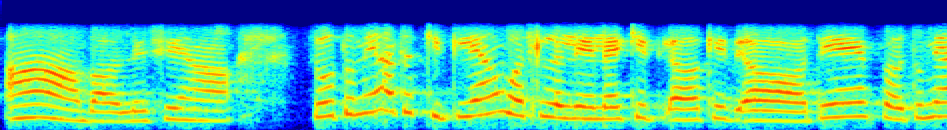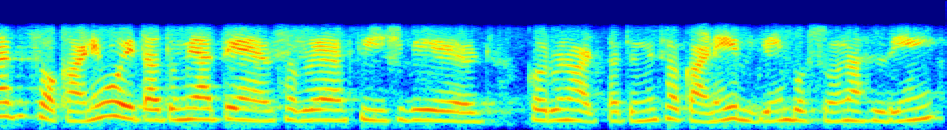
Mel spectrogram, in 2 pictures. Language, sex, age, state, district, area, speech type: Goan Konkani, female, 18-30, Goa, Quepem, rural, conversation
